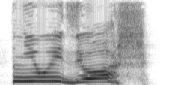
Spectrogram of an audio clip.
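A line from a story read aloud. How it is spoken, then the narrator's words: Spiteful triumphant laughter. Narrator (Russian): злобно расхохоталась Лионелла, почуяв, что сила теперь на ее стороне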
